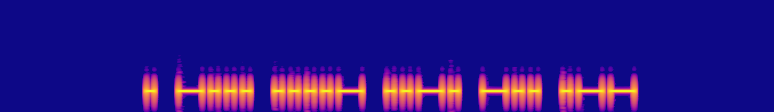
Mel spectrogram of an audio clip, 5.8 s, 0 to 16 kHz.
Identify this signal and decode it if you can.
Morse code, heard as a keyed tone, about 20 wpm, 700 Hz. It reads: EB4FDW
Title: DXCC-100 Call Signs - 6 Characters - 20wpm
